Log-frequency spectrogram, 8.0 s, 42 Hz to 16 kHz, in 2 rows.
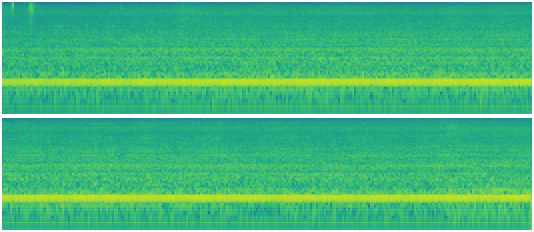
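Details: First Sharp 8500 BTU window air conditioner test run after installation: steady, even hum with low electrical drone and smooth air rush, no rattles or knocks; normal running.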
